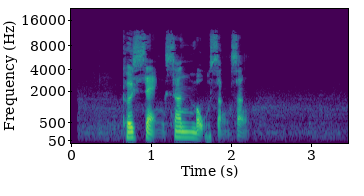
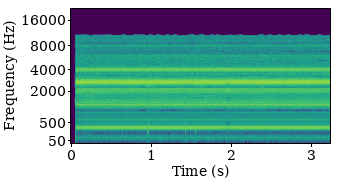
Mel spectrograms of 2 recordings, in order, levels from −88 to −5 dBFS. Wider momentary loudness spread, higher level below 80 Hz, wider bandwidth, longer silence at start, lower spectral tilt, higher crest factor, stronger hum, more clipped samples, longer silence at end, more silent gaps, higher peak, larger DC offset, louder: first, 14 LU vs 0 LU; second, -76 dBFS vs -62 dBFS; about the same, 12.5 kHz vs 11.5 kHz; first, 0.65 s vs 0.05 s; first, -4 dB/octave vs 0 dB/octave; first, 24 dB vs 12 dB; neither; neither; first, 1.3 s vs 0 s; neither; second, -8 dBFS vs -2 dBFS; neither; second, -29 LUFS vs -11 LUFS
